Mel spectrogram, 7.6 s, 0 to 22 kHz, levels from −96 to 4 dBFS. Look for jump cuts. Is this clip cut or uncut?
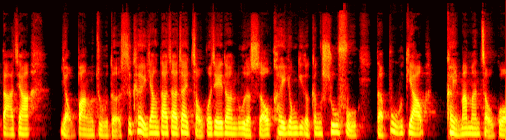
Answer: uncut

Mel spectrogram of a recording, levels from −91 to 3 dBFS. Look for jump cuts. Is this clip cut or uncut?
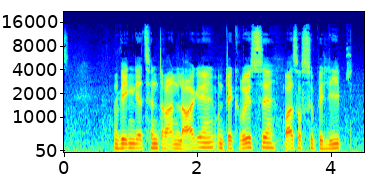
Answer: uncut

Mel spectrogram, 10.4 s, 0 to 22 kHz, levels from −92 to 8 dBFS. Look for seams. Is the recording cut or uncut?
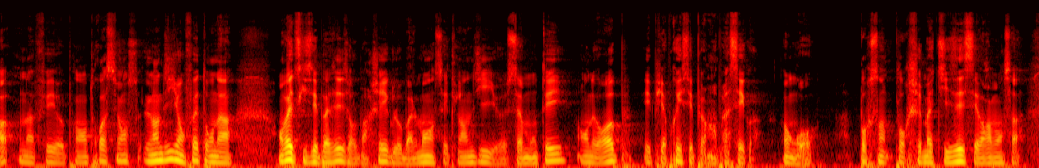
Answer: uncut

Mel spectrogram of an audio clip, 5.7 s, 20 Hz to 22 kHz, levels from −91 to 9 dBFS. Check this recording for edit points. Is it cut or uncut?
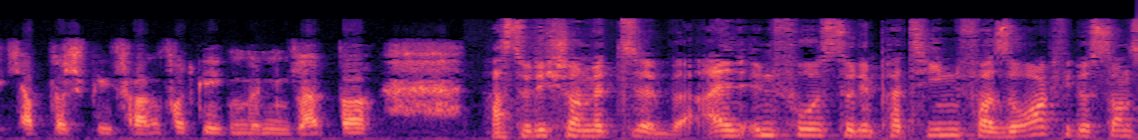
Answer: cut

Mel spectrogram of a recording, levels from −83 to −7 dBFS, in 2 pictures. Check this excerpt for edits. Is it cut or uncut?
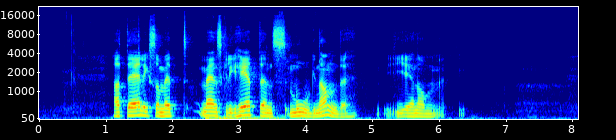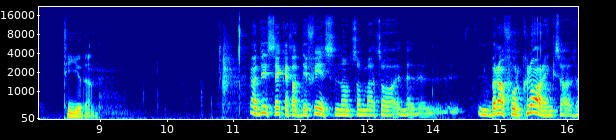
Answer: uncut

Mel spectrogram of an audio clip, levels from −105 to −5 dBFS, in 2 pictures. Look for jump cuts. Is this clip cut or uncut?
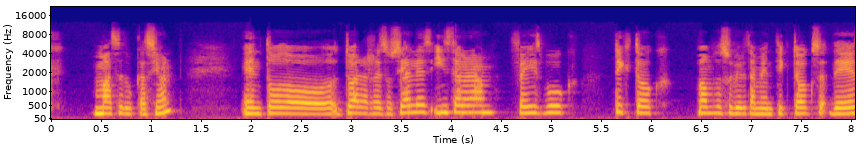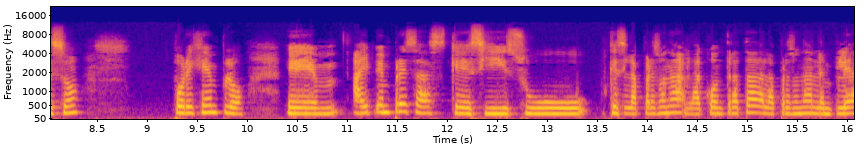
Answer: cut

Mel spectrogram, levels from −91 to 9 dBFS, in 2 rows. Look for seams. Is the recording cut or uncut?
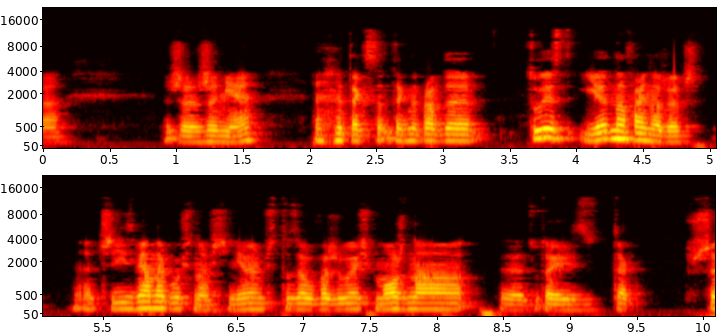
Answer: uncut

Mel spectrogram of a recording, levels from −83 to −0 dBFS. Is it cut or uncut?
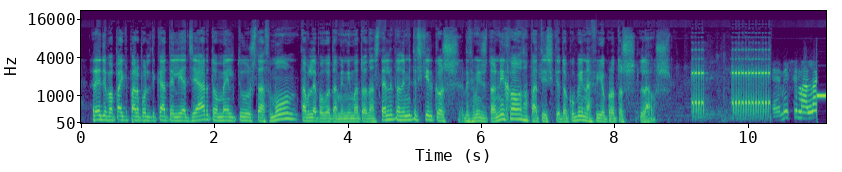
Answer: uncut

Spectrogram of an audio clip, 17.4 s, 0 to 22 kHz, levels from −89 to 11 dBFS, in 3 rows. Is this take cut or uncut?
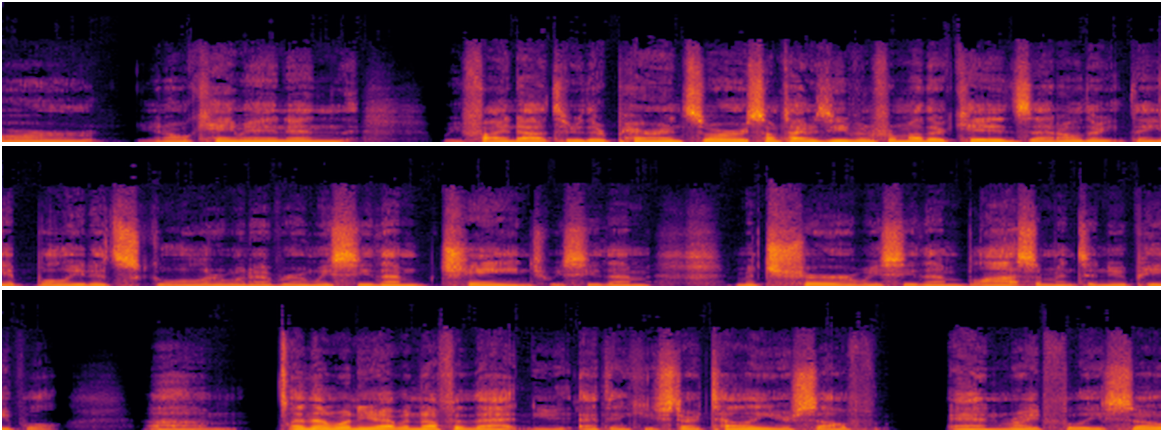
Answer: cut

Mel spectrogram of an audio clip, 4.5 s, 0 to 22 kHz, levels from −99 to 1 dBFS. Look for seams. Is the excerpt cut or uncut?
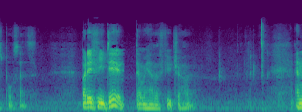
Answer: cut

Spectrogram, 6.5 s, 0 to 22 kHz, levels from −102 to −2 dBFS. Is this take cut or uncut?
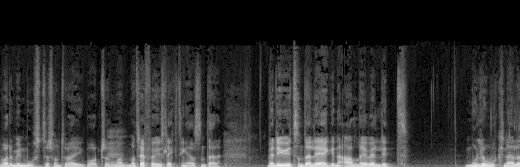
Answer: uncut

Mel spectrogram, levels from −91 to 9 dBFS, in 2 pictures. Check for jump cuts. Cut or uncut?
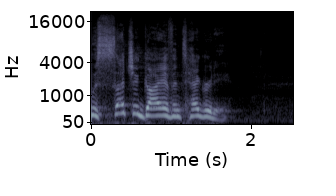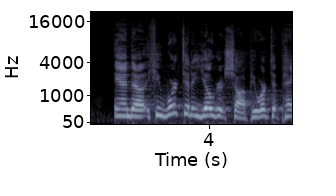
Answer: uncut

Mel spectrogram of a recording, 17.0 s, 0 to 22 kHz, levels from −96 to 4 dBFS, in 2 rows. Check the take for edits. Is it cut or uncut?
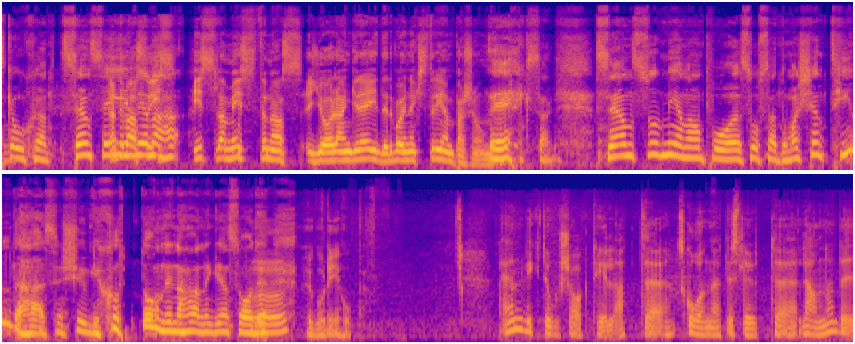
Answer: cut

